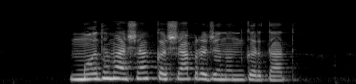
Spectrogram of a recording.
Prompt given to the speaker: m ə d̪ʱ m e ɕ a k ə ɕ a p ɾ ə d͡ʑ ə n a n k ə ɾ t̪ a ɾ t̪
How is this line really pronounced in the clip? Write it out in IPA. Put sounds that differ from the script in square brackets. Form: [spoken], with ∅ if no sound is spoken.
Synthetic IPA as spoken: m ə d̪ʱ m [a] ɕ a k ə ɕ a p ɾ ə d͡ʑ ə n [ə] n k ə ɾ t̪ a [∅] t̪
